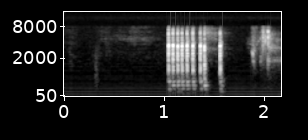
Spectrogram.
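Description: A short burst of rapid clicking about a second in, then a few softer clicks, over a steady low electrical hum on the audio line.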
